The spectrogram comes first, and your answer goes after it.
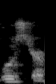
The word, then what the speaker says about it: Worcestershire: is, a classic French's Worcester sauce. I was told that's how it's pronounced. It's written Worcestershire, but it's apparently pronounced Worcester.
